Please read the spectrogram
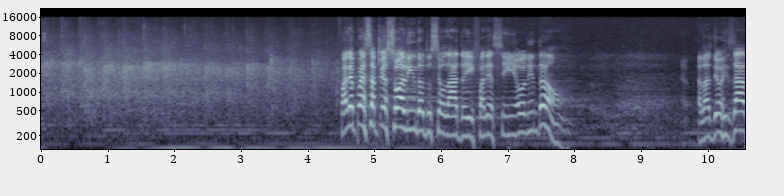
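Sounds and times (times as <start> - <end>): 
congregation applauding: 0.0 - 5.8
speech: 4.5 - 8.0, 9.8 - 10.5.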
